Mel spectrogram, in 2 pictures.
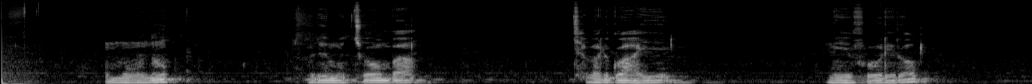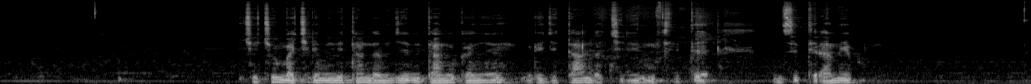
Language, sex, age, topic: Kinyarwanda, male, 25-35, health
